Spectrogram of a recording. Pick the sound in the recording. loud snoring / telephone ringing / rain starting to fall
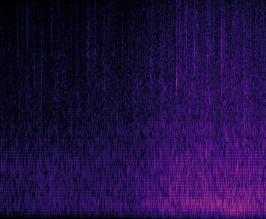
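rain starting to fall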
